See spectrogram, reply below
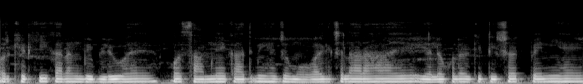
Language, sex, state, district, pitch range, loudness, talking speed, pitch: Hindi, male, Bihar, East Champaran, 125-130 Hz, -15 LUFS, 235 wpm, 125 Hz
